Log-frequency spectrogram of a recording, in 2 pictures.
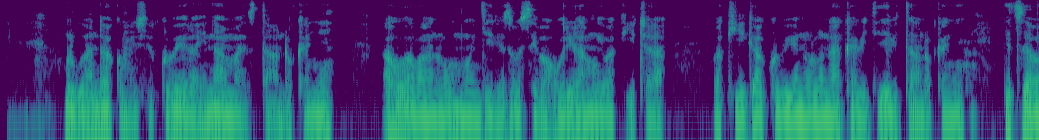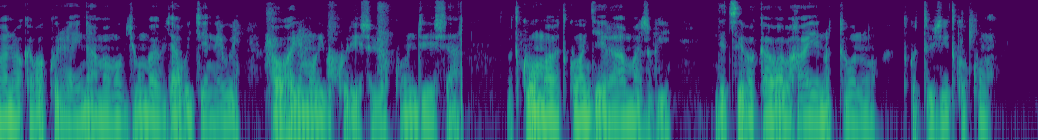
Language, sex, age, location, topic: Kinyarwanda, male, 18-24, Kigali, government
